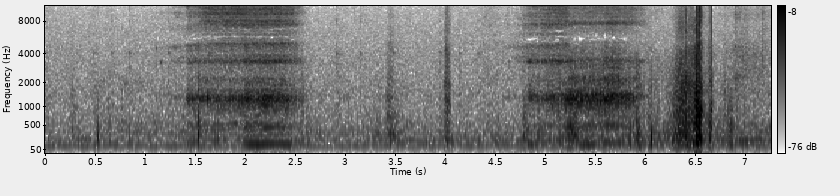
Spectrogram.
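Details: Jessica snoring, described as extreme yet on a good day: two long, loud, rattling snores about three seconds apart, ending with a sharp snort.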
